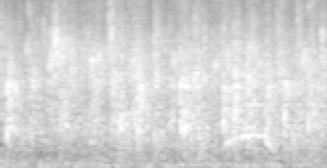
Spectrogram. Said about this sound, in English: They clapped, so it's time to come.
